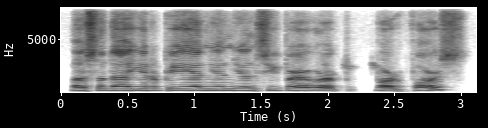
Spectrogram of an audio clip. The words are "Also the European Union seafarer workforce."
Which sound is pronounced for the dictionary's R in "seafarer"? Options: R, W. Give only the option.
W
